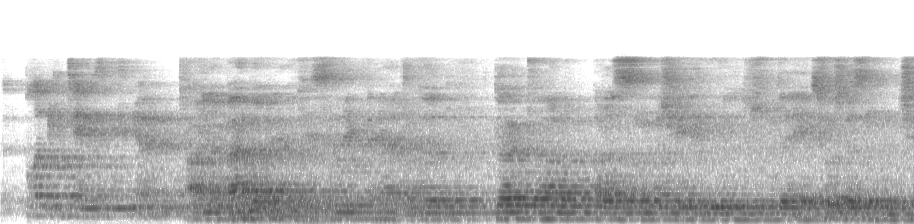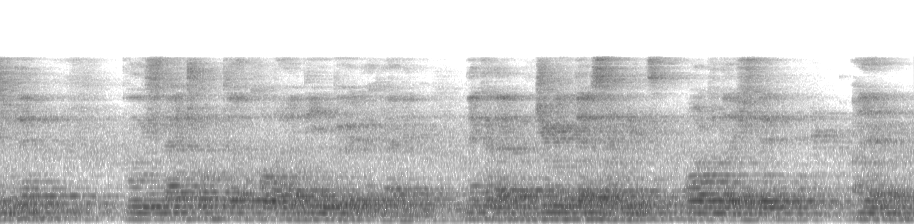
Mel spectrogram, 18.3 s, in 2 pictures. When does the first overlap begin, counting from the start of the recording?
none

